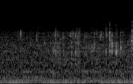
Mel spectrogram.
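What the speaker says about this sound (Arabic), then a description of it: "انا هحط طبعا هنا خل اهو" Vinegar pours briefly with a soft, faint liquid trickle, close but quiet, and no speech.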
